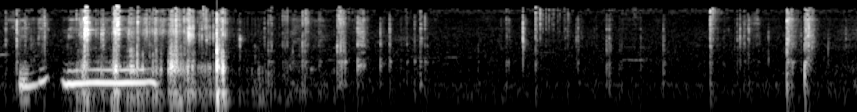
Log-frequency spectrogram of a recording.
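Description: Small, sharp clicks at irregular intervals from a diamond-painting drill pen picking up resin drills and pressing them onto the canvas.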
